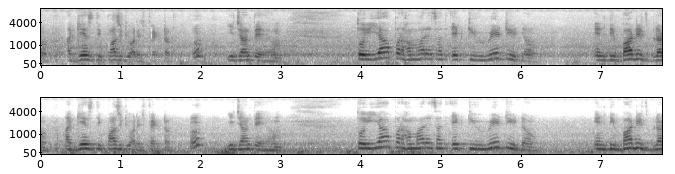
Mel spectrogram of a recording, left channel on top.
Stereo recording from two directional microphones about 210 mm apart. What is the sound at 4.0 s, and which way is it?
Speech, 15° left (ahead or behind).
